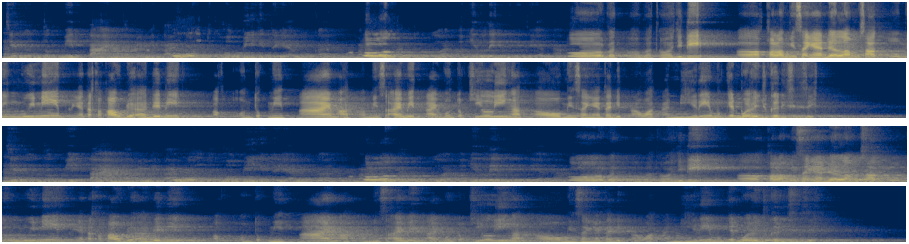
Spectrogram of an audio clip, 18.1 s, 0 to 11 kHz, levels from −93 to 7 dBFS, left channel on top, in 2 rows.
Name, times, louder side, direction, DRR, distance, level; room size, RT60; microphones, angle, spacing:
voice 1, 0.0-5.6, left 1 dB, 35° left, -2 dB, 1.1 m, -37 dB
voice 2, 3.6-3.9 5.6-7.0 7.3-10.8 11.1-17.2, left 6 dB, 55° left, 12 dB, 0.3 m, -25 dB
9.7 x 6.6 x 4.0 m, 2.6 s
head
